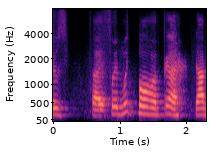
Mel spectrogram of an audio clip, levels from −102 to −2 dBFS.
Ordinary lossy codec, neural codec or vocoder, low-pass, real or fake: none; codec, 16 kHz, 1 kbps, X-Codec, HuBERT features, trained on general audio; none; fake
